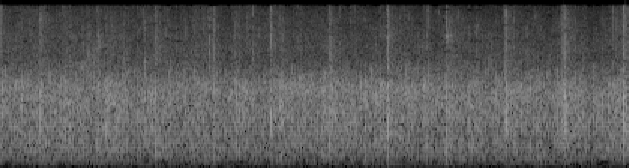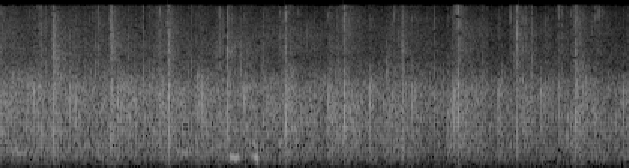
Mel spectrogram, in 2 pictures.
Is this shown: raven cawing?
no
